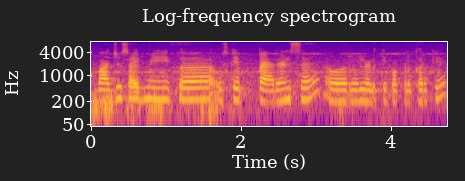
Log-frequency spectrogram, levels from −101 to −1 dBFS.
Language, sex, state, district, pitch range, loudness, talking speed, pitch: Hindi, female, Maharashtra, Gondia, 205-235 Hz, -19 LUFS, 140 wpm, 215 Hz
